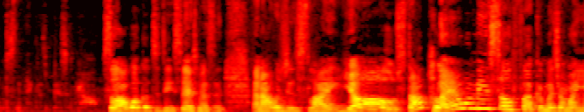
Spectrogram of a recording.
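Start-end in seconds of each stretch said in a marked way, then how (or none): 0.1-1.0 quick whispered grumble after a sigh; exasperated whisper. Retold or imitated. Acts muttered exasperation to herself. 3.5-5.6 high, loud retold scolding; telling him off.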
